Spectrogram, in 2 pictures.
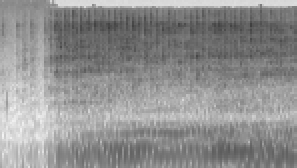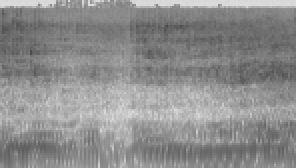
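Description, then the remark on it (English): A loud motorcycle engine revs, its deep growl rising and falling in pitch for several seconds, with a brief dip before roaring again. A man is on the motorcycle. No one speaks. “That guy on a motorcycle, Houston Fortney, it's so loud”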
